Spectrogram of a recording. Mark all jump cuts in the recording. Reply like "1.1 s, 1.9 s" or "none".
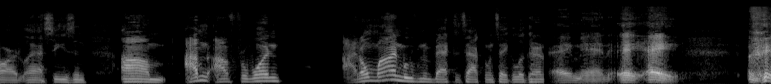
5.4 s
